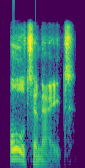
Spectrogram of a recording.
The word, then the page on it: alternate: British English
